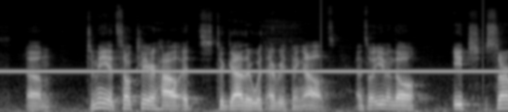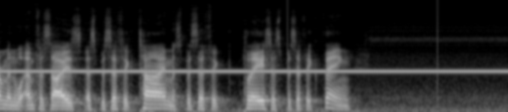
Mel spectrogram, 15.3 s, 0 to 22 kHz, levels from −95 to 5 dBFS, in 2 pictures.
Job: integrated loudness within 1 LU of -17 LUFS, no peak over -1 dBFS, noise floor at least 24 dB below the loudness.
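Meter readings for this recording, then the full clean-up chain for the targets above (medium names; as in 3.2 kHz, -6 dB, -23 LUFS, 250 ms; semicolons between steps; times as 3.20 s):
clicks found 4; steady tone 1.6 kHz; tone level -30 dBFS; loudness -25.0 LUFS; peak level -6.5 dBFS; loudness target -17.0 LUFS
-> de-click; band-stop 1.6 kHz, Q 30; trim +8 dB; peak limiter -1 dBFS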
